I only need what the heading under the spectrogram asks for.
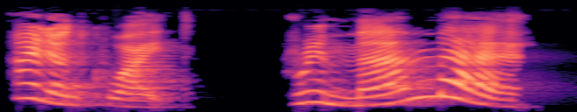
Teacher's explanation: it starts in a falling tone and goes on to the rising tone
